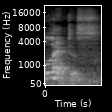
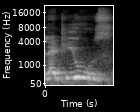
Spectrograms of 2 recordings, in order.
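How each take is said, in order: First: The word ends with a short 'tus' sound. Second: The word ends with a 'tyooz' sound. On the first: The speaker calls it right. "ये word का actual pronunciation है लेटस" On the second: The speaker calls it wrong. "अक्सर लोग क्या करते हैं, इस particular vegetable को लेट्यूज बोलते हैं"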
